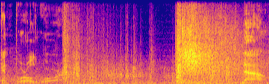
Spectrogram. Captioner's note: gunfire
